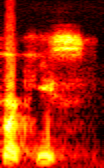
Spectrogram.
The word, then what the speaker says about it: Marquise: I thought it was pronounced Marquis, But, it's French, isn't it? Mm-mm. Oh, okay. It's Marquise.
